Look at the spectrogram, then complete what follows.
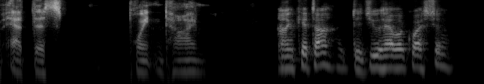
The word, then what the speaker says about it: Ankita: So it's not Ankita. It doesn't have each syllable is equally stressed. Ankita, right? Yes. So like when you say señorita, so you know how the TA in the señorita is pronounced? So that's exactly how Ankita is pronounced, the last of, at least the last TA sound.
